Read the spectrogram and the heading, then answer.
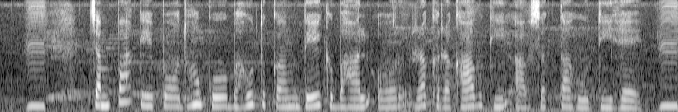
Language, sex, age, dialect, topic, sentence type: Hindi, female, 18-24, Kanauji Braj Bhasha, agriculture, statement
